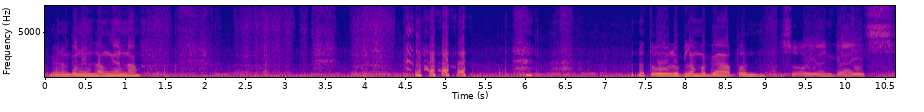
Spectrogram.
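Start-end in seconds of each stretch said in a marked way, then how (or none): 1.2-7.4 breathy laugh. Real, not acted. Laughing after joke.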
